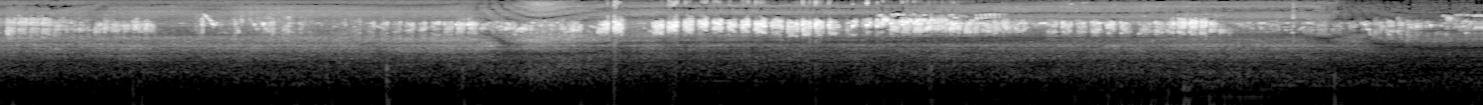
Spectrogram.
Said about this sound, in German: Ja, es ist dieses typische Schwalbengeschwätz, was man auch von anderen Arten kennt.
